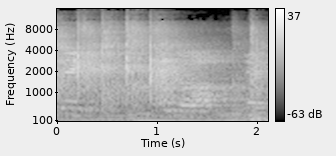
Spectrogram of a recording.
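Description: Basketball play on a hardwood gym court: a few sharp taps and thuds from the ball bouncing and shoes on the wooden floor, over players' voices.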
